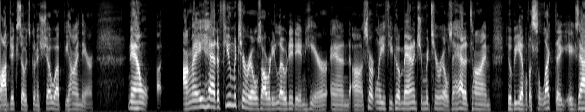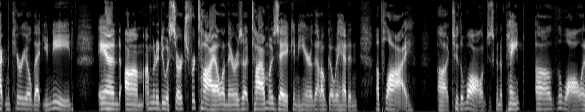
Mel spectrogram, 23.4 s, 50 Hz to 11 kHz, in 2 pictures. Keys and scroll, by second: 15.8 t, 16.1 i.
